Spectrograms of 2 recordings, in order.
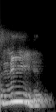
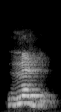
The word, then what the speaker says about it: lead: look at that this lead lead San do you agree lead lead but same spelling and different pronunciation it is called homograph write it down please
